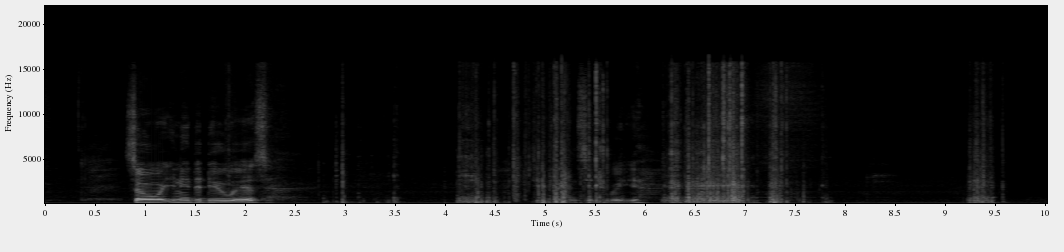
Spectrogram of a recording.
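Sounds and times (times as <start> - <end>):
rustling and scraping handling noise: 2.8 - 7.9, 9.2 - 9.7.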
